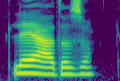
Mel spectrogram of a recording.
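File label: "leados", Sardinian, female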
